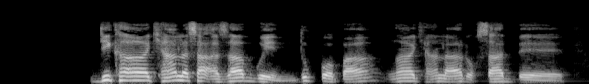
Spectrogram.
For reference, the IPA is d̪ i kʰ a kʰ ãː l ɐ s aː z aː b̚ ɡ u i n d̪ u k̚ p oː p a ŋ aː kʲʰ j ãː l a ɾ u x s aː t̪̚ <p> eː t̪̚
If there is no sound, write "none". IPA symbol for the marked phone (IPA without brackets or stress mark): b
